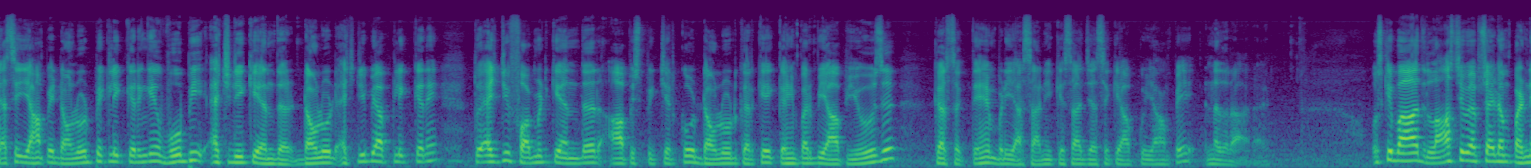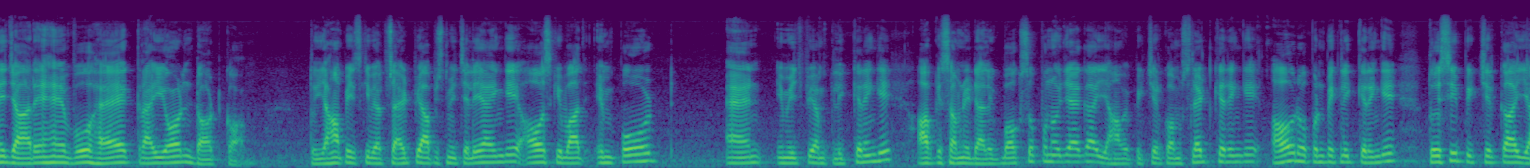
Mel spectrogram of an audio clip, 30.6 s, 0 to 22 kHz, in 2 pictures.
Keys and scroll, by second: 4.1 alt+a, 20.9 alt+a.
